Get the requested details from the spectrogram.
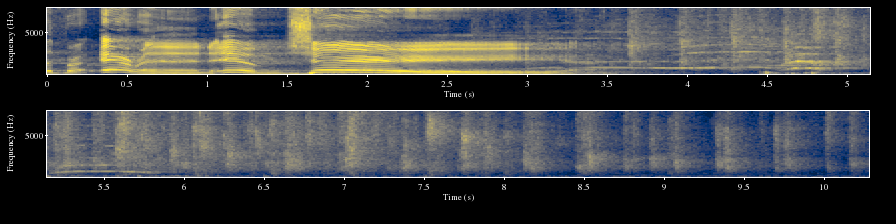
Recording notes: This is the live recording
